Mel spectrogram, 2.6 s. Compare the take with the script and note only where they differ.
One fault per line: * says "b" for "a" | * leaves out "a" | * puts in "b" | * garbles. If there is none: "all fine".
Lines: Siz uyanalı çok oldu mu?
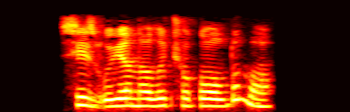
all fine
